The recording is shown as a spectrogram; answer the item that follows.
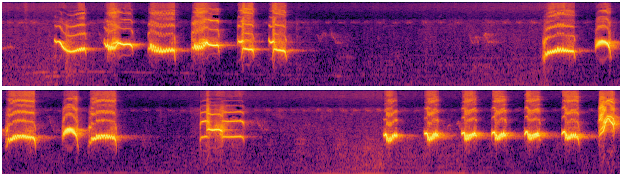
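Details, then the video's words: Natural song of a Pale-breasted thrush (sabiá-barranco) from Maranhão, Brazil: three bursts of rapid, evenly spaced whistled notes, five to seven per burst, each note bending slightly, separated by silent gaps of about two seconds. "Canto do Sabiá ao vivo"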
